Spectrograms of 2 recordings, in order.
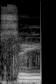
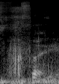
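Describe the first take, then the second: First: The name begins with an s sound. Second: The name begins with a th sound. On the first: The speaker calls it wrong. "It's not C" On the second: The speaker calls it right. "apparently it's Thay"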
